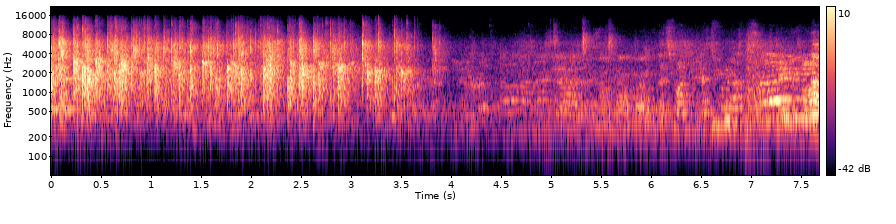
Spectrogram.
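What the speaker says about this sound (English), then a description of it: "Give her a round of applause." An audience at a cosplay contest claps and applauds loudly for several seconds, then the clapping fades as voices take over.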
